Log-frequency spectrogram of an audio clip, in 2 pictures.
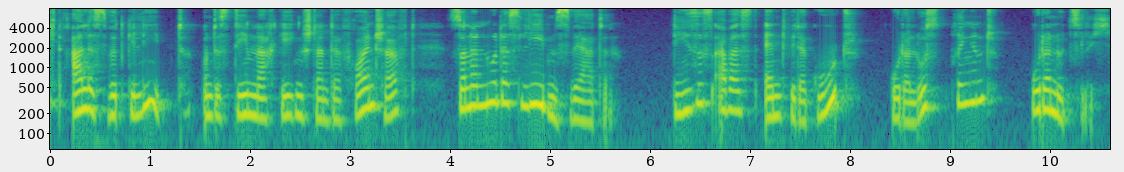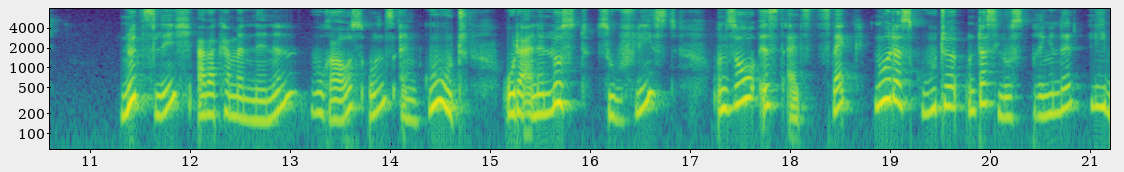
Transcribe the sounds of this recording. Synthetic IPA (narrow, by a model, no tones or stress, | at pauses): nɪçtʔaləsv̥ɪɐtɡ̥əliːp̚tʔʊntɪst̚d̥eːmnaːχɡ̥eːɡŋ̩ʃtant̚d̥eːɐfʁ̥ɔʏntʃaft | z̥ɔndɐnːuːɐdasliːbm̩sv̥eːɐtʰə̰ | d̥iːzəsʔa̰ːbɐɪstʔɛntv̥eːɾɐɡuːt | ʔoːɾɐlʊst̚b̥ʁɪŋənt | ʔoːɾɐnʏt͡slɪ̰ç | nʏt͡slɪçʔa̰ːbɐkʰanmanːɛnənvoʁaʊsʊnsa̰ɪnɡuːtʔoːɾɐʔa̰ɪnəlʊstt͡suːfliːstʔʊntz̥oːʔɪsta̰lst͡sv̥ɛknuːɐdasɡ̥uːtəʔʊnt̚d̥aslʊst̚b̥ʁɪŋəndəliːbm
